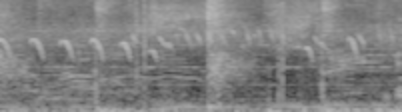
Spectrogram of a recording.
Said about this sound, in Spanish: Che, no sé si se dieron cuenta que hay muchos pajaritos también están cantando de fondo. Sí. Pajaritos. ¿E-, ¿Eso es sonido natural? Sí, visto.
